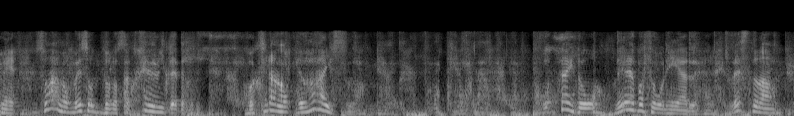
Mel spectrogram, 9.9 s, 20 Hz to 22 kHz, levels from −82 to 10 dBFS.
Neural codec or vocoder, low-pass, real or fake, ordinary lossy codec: codec, 24 kHz, 0.9 kbps, WavTokenizer, small release; 7.2 kHz; fake; none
